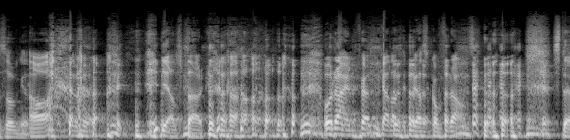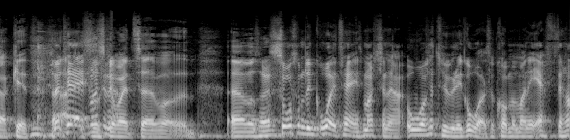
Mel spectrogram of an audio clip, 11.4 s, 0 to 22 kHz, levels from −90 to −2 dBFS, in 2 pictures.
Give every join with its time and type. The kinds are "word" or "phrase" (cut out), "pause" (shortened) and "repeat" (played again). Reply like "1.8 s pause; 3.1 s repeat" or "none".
none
